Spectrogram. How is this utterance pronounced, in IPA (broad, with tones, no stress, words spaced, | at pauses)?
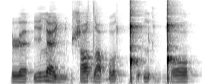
ɭɛ˨ʔi˥læ˨ ʎo̰˩ʃa˦ dˤa˩ɓɔ˥ ǃʰo̰˦lʲɔ̰˦ɡ͡ǃɔ˦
